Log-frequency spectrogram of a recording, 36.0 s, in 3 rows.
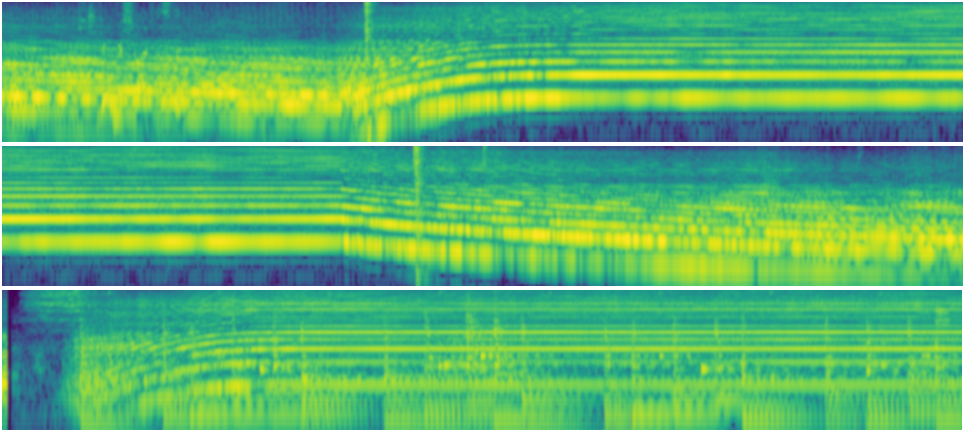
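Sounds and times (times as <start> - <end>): electromechanical siren wailing: 0.0 - 36.0.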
